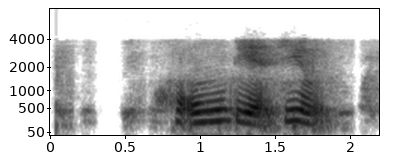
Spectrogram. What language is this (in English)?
Chinese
